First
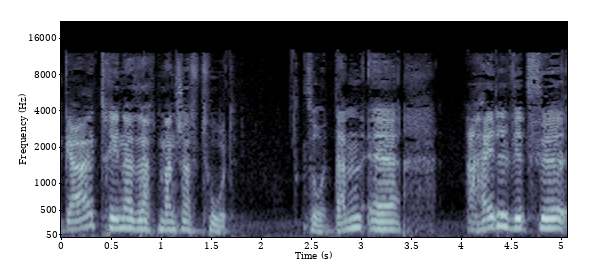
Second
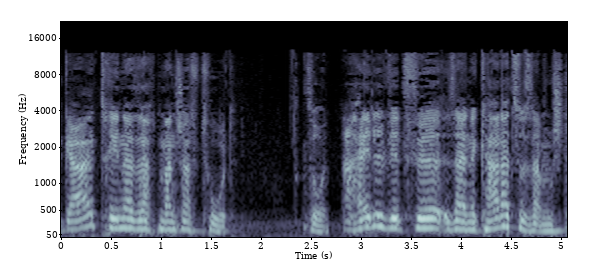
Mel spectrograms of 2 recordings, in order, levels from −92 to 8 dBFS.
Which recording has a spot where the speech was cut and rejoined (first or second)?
second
